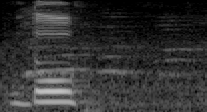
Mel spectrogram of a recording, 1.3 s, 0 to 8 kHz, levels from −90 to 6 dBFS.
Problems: constant background noise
